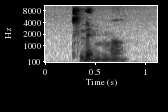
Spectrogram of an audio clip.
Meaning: 1. a male given name, equivalent to English Clement 2. a surname originating as a patronymic
- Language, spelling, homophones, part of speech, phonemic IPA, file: French, Clément, clément, proper noun, /kle.mɑ̃/, LL-Q150 (fra)-Clément.wav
